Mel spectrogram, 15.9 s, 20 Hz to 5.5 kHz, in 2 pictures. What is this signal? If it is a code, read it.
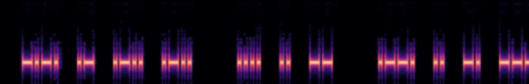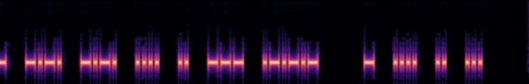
Morse code, heard as a keyed tone, about 25 wpm, spaced as for 18 wpm, 700 Hz. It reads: CALL HIM PINOCCHIO. THIS
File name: Pinocchio ch3 12 25 ik1hge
